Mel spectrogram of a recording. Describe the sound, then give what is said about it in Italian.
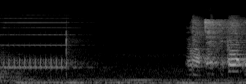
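A handheld scanner, switched from vibrating to acoustic feedback, sounds an electronic notification tone: a steady, bright beep lasting about half a second, a short lull, then a louder, buzzier ringing burst near the end. No one speaks. “Ecco, notifica acustica. Ora sentite che lo scanner, invece di essere vibrante, suona.”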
